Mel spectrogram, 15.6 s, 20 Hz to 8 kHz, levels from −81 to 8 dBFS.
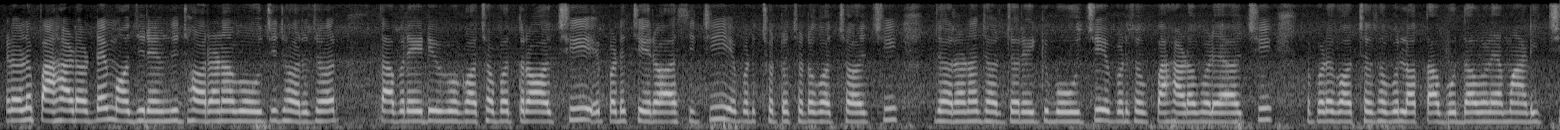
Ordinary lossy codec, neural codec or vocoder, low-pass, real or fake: none; none; 7.2 kHz; real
